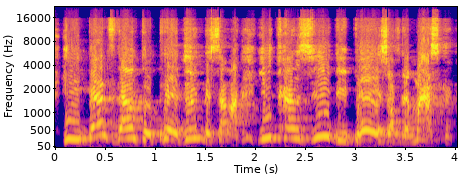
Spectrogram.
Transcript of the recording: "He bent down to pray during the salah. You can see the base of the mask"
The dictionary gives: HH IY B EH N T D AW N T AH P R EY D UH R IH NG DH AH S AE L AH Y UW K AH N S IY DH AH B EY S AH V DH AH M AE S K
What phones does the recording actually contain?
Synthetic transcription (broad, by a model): HH IY B EH N T D AW N T AH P EY D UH IH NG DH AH S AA L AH Y UW K AH N S IY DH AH B EY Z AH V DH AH M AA S K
